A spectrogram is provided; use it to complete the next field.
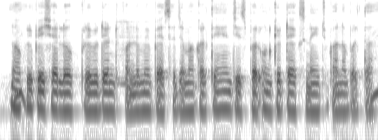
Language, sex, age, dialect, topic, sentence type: Hindi, male, 31-35, Awadhi Bundeli, banking, statement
